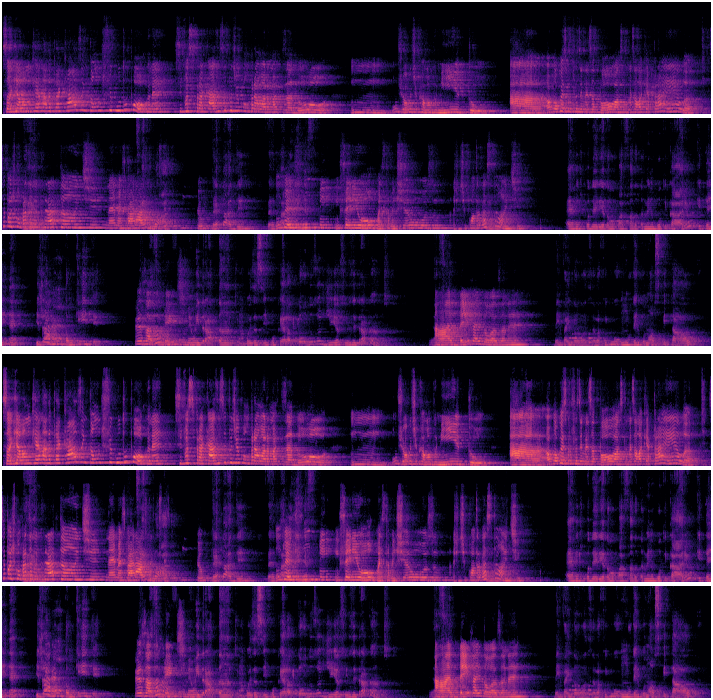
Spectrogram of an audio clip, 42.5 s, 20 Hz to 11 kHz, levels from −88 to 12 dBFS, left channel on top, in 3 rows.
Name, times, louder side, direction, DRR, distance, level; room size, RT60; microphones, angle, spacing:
voice 1, 0.0-6.5 7.0-9.7 10.1-13.9 14.2-17.3 17.8-18.3 19.6-24.6 29.2-29.5 31.0-31.8 37.0-38.8 39.7-39.8 40.5-40.6, right 3 dB, 50° right, 7 dB, 2.0 m, -28 dB
voice 2, 14.6-15.1 16.9-17.8 18.3-19.1 19.5-20.3 23.9-24.5 25.4-28.7 29.0-30.3 31.1-36.1 36.9-37.4 39.4-42.2, right 1 dB, 25° right, 4 dB, 1.8 m, -37 dB
24.0 x 23.0 x 8.2 m, 1.2 s
head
